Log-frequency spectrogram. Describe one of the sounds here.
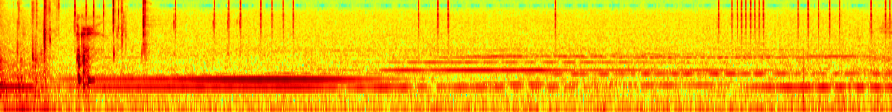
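Short menu clicks tick repeatedly as a selection moves through a list.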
